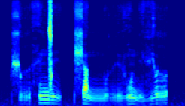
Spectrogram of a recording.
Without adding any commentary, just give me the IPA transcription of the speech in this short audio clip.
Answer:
ʃu˩rhĩ˥ŋ͡ǀi˥˩ | ʃa˥˩ nːu˩ry˩ vũ˥˩ni˩ vʲo˥r

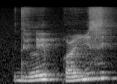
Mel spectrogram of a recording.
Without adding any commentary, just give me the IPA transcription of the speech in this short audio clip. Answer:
dɛ̤leb qʷiz

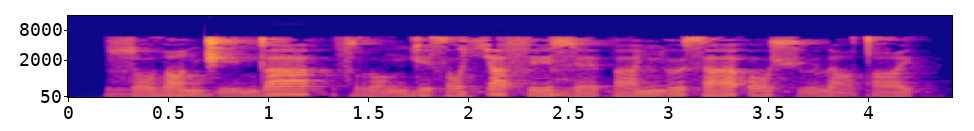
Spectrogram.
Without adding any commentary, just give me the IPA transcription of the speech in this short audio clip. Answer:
ɮɵ˩˧ðˤɛ˧nd͡ʒe˩nda˥ | frɔ˩ŋɡe˧˥sɔ˧ ça˥fe˧˥ɮɛ˩˧pa˩˧ ɲɵ˧˥sa˧˥ ʔɔ˧ʃɵ˩˧la˩tˤe˧

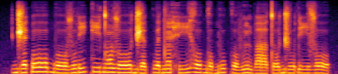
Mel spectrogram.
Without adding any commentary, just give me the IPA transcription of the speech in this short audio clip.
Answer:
d͡ʒɛ˧k͡poː˦ boː˨ zu˧ɾi˦ki˦ dɔ̃˦zoː˧d͡ʒɛ˨kʷɛ˧ dɛ̃˧hi˨˦ ɣo˧ɡo˨bu˧ ko˨vĩ˦˨baː˨to˨˦ d͡ʒu˧ɗiː˧zo˦˨

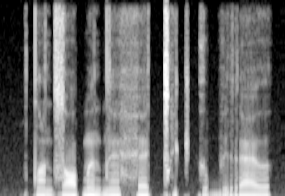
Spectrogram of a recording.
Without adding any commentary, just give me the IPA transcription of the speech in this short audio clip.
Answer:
tˤɛ̃d͡zɒɓə̃ dɛ̃ hɛ ǀʰɪt͡ʃkəbɪræə̯

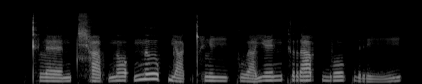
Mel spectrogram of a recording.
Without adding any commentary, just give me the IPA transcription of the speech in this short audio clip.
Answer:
kʰlɛː˩˦nt͡ɕʰa˨˩p̚nɔ˦˥ʔ nɤː˥˩p̚ ja˨˩k̚pʰliː˧ku˨˩a̯ je˦˥nkra˦˥p̚ boː˦˥k̚riː˩˦

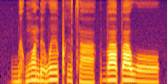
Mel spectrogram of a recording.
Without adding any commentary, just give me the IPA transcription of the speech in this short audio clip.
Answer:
ɡ͡bɪ˨ɡʷã˦ ɗɪ˨weː˦pʰi˨t͡sã˨ | baː˦paː˦woː˨

